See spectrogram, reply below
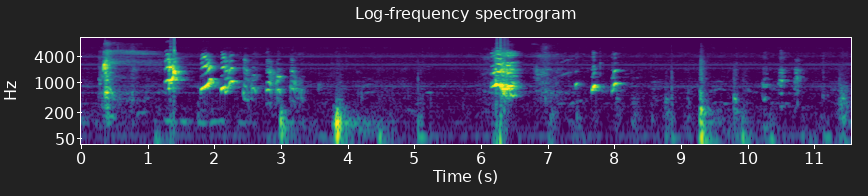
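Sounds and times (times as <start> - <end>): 
person giggling: 1.8 - 3.4, 6.2 - 8.4, 10.2 - 10.9.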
